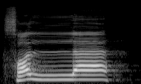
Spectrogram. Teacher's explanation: При остановке аннулируется удлинение в размере 4 огласовки, остается 2.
